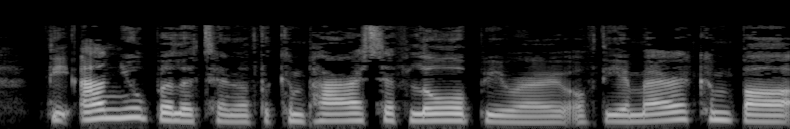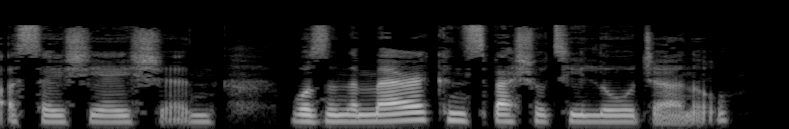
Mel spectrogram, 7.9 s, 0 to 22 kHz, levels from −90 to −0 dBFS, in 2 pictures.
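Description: From start to end, the speech shows MP3 compression damage, likely from a low bitrate near 40 kbps. Nothing sounds above 10.6 kHz. Sibilants turn watery and swirly.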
